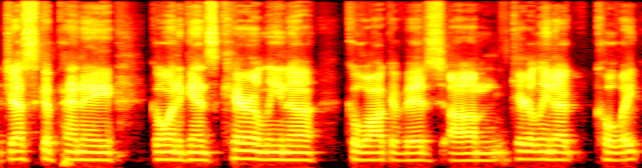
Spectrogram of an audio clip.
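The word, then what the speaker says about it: Kowalkiewicz: none other than jessica penney going against carolina kawakovich um carolina colway how do you say it i've had it all week and i finally can't get it karolina kobachevich there it is okay so um but basically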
